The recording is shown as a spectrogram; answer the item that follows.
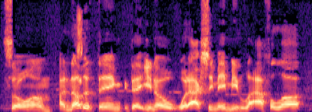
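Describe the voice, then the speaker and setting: A man's voice: mid-range voice, lively intonation, normal speed, highs cut off, over music. A man interviewing a voice actor about his film, asking loosely phrased, rambling questions in a casual chat. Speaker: interviewer, filmmaker.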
